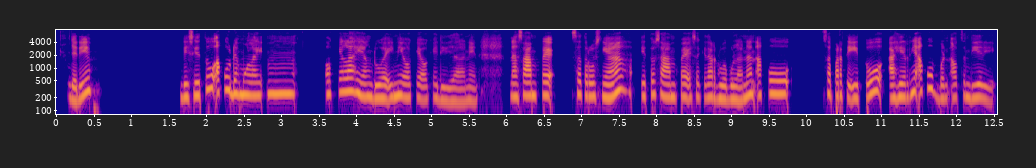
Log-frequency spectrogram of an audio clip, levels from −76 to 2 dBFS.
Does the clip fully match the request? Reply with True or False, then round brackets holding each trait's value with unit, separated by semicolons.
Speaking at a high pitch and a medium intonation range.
True (220 Hz; 3.7 semitones)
